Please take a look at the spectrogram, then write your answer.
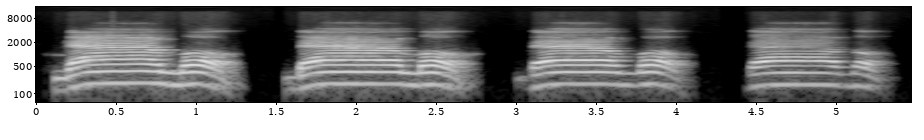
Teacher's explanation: naiknya pangkal lidah dan tengah lidah pada huruf do dan pada huruf da turun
